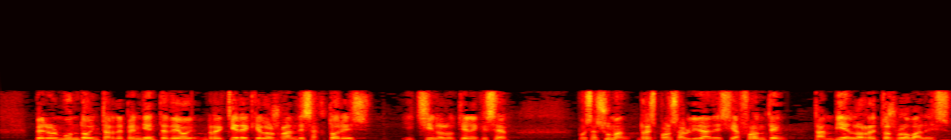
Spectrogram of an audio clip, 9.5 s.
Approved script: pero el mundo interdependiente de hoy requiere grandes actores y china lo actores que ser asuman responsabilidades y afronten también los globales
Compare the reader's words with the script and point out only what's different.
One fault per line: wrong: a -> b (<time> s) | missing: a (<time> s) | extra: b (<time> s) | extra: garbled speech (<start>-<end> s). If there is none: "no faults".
extra: que los (2.5 s)
wrong: actores -> tiene (4.6 s)
extra: retos (8.7 s)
